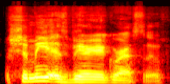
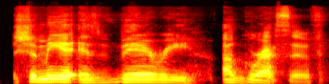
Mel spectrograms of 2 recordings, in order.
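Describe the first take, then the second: First: Said in the usual way. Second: "Shamia is very aggressive" said slowly, word by word; slow emphasis. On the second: Real, not acted. Host insisting to viewers about Shamia, slow emphasis on "very aggressive". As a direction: draw out "very aggressive" to drive it home.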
